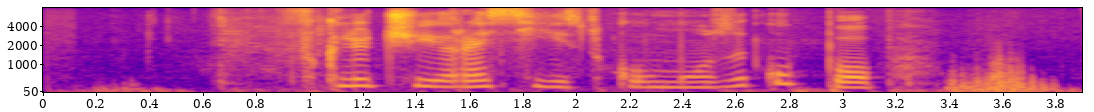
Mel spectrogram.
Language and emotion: Russian, neutral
